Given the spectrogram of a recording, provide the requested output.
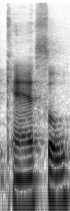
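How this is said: It is said in an American accent.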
